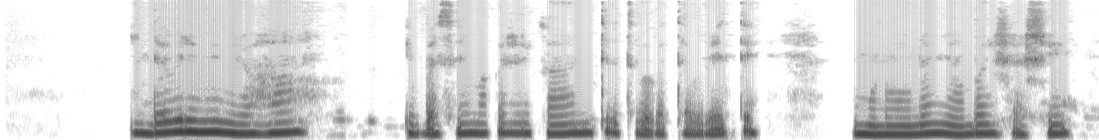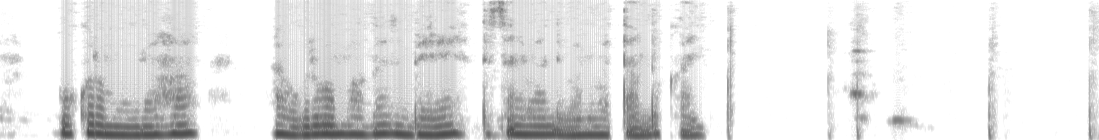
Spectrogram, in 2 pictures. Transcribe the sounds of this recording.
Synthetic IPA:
indoβiɾimiβiɾaɦa | ibasiimakaʃeɾikaanite̞det͡seβa̰βa̰taβṵɾḛte̞̰ | umuːn̥unamɲaːmbaiʃa̰ʃi | ɡuko̞ɾamuβiɾaɦaː | βɡiɾuβamuhaɡazimbe̞ɾe̞ndet͡senaβaːndiβanuβataːndukʰaɲe

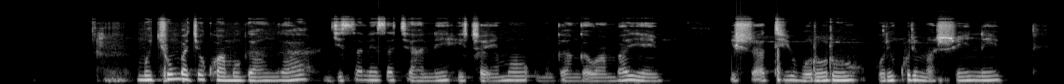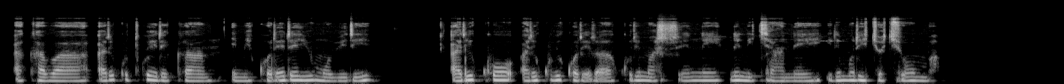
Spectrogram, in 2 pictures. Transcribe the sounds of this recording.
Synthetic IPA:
mucuːmbaco̞kwaːmuɡaːŋɡaɟisane̞ːzacaːne̞it͡ʃaje̞moumuɡaːŋɡawaːmbaje̞ | iʃa̰ːtʰijuβuɾuɾuː | ɾikuɾimaʃini | akʰaβaːɾikutwe̞ːɾe̞kʰaimikʰo̞ɾe̞ɾe̞jumuβiɾi | aɾikʰo̞aɾikuβiko̞ɾe̞ɾa̰kuɾimaʃinininicaːne̞iɾimuɾiːco̞cuːmba

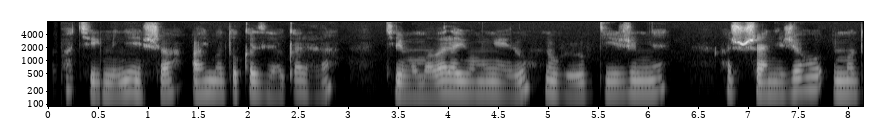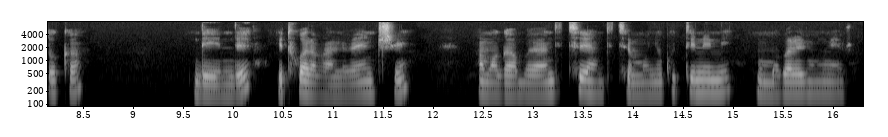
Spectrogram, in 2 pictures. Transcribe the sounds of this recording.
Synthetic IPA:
pacʰimiɲiːʃaːhimo̞do̞kazihaɡaɾaɾa | ciɾimumaβaɾajumŋe̞ːɾunuβuɾuɾub̚ɟiːʒimɲe̞ | haʃu̥ʃaɲiʒe̞ɦo̞imo̞do̞ka | ndiːnde̞itwaːɾaβaːn̥huβe̞ːnʃi | amaɡaːmbo̞jaːndit͡se̞jaːndit͡se̞muɲuɡutinini | mumaβaɾajuːmŋe̞ːɾu

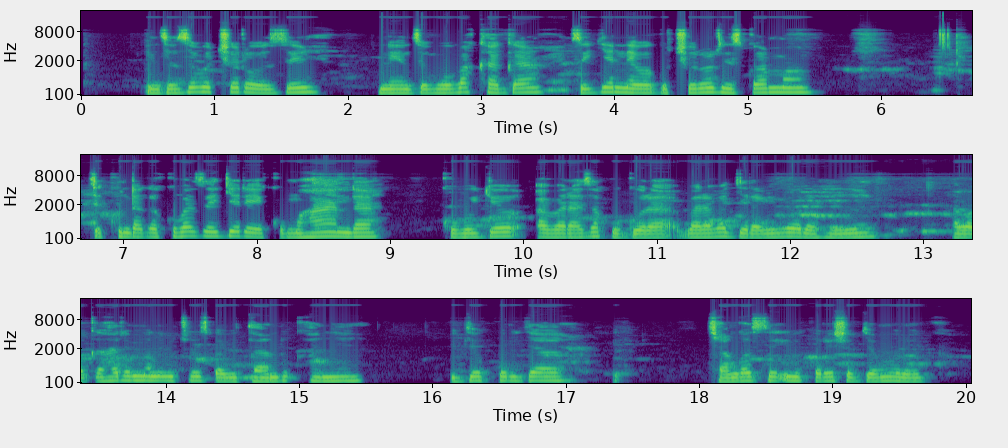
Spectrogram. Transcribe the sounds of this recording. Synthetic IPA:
inzuzuβut͡ʃuɾuːzi | niːnzuβuβakaɡaz̥iɟe̞ne̞we̞ɡut͡ʃuɾuɾizɡwamo | z̥ikuːndaɡakuβaze̞ːɟe̞ɾe̞je̞kumuɦaːnda | kuβuɾɟo̞aβaɾazakuɡuɾaβaɾaβaɟiɾaβiβo̞ːɾo̞ɦe̞je̞aβaɡaɦaɾimo̞niβit͡ʃuɾuːziɡwaβitaːndukʰaɲe̞ | ibɟokuɾja | t͡ʃaːŋɡwase̞iβiko̞ɾe̞ʃo̞βjoːmuɾoɡo

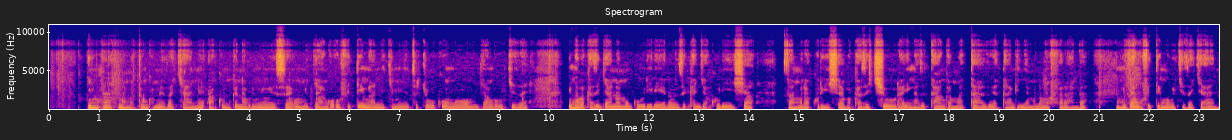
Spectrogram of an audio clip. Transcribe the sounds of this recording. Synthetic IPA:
iŋ̥hanamatuːŋɡomezacaːne̞ʔakuːnzɡwe̞naβuɾimuweːse̞umuɾɟaːŋɡo̞ʔufitiŋhanicime̞ɲeːt͡so̞cuβukʰuːŋɡuwmuɾɟaːŋɡo̞ucize̞ | iŋhaβakaziɟaːnamuɡuɾiɾe̞ɾo̞zikʰaɟakʰuɾiːʃa | z̥aːmaɾakʰuɾiʃaβakʰazit͡ʃuːɾaiŋ̥hazitʰaːŋɡamataziɡataːŋɡiɲamanamafaɾaːŋɡa | umuɾɟaːŋɡoufitiŋ̥oβucizecaːne

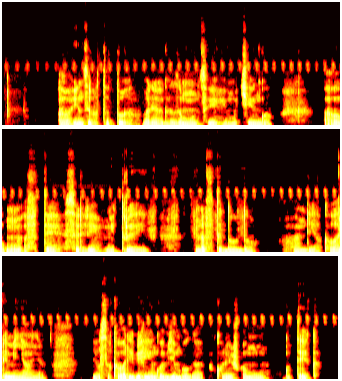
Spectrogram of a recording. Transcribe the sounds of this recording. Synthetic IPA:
aβaɦiːnziβatʰatuβaɾeɾaɡaza̰muːnt͡sijumuciːŋɡo̞̰ | a̰ho̞ʔumŋe̞̰ʔafi̥te̞se̞̰ɾeɾimŋiːtɾeji | ndafi̥tʰe̞dodo̞ | haːndiakʰaβahaɾimiɲaːɲa | βjo̞̰ːseakʰaβa̰ɾiβiɦiːŋɡwabjiːmbo̞ɡaβikʰo̞ɾe̞ʃwamu | ɡute̞̰ːkḁ

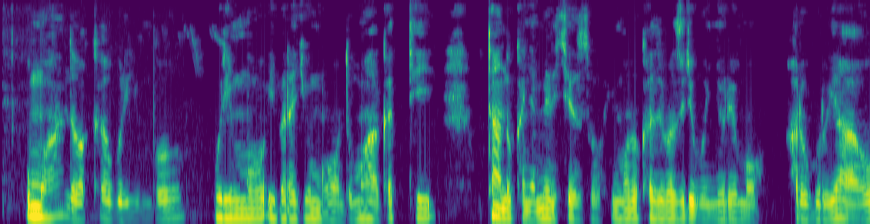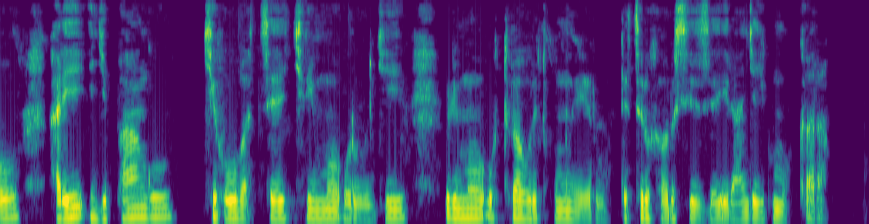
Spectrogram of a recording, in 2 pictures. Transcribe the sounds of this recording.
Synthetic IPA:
umuhaːndawakʰaβuɾiːmbo̞uɾimo̞ʔiβaɾaɾɟuːmuho̞ːndomohaɡatʰiutaːndukaɲame̞ɾe̞ce̞zo̞imo̞do̞kʰaziβaziɾiβuɲuɾe̞mo̞ | haɾuɡuɾujaːho̞haɾiiɟipʰaːŋɡu | cihuβat͡se̞ciɾimo̞ʔuɾuɟiɾuɾimo̞utuɾahuɾetwumŋe̞ːɾunde̞t͡se̞ɾukaβaɾusize̞iɾaːɲɟeɾɡumukʰa̰ɾa̰

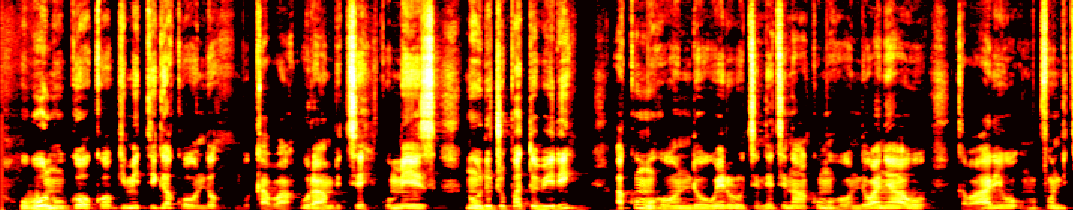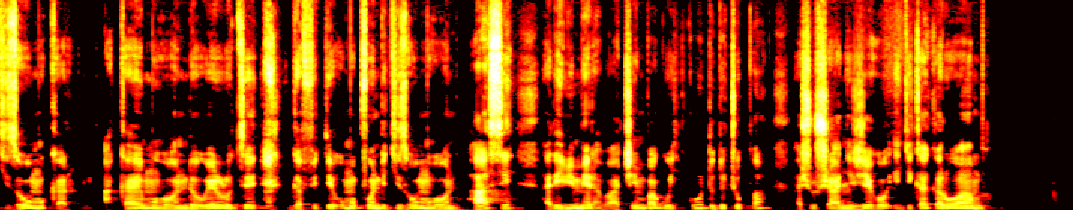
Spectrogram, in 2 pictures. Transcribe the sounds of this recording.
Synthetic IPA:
uβunub̚ɡo̞ːko̞b̚ɡimitiɡako̞ːndo̞ | βukaβaβuɾaːmbit͡se̞kume̞ːzḁnudut͡ʃupatuβiɾi | akumuɦo̞ːndo̞we̞ːɾuɾut͡se̞nde̞t͡se̞nakumuɦo̞ːndo̞waɲaːwo | kaβahaɾiho̞ʔumufuːndicizowumukʰaɾaː | kamuɦo̞ːndo̞we̞ːɾuɾut͡se̞ɡafite̞ʔṵmufuːndicizowumuho̞ːndo̞haːsihaɾiβime̞ɾaβat͡ʃiːmbaɡujekuɾutudut͡ʃupa | haʃuʃaːɲiʒe̞ɦo̞ʔiɟikakaɾuwaːmba

